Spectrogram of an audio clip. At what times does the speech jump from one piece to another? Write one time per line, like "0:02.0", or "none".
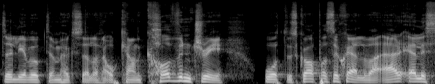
0:01.0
